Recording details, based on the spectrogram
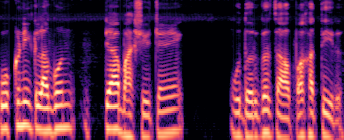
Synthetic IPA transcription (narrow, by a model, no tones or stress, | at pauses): kokɳiːklaɡuːnt̪jabʱaɕet͡ɕẽ | ud̪əɾɡʱəd͡zawpakʰat̪iːɾ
